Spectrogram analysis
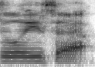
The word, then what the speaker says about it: Lisa: Let's see, Lisa, is that how you pronounce it, Lisa? It is, Lisa.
